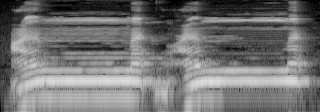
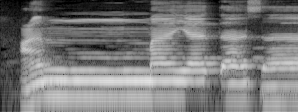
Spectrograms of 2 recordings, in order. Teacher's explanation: Biar kena gunnahnya. Ya, biar masuk ke khoisum, ke pangkal hidung. Tahan 2 harokat. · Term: gunnah mim bertasdid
